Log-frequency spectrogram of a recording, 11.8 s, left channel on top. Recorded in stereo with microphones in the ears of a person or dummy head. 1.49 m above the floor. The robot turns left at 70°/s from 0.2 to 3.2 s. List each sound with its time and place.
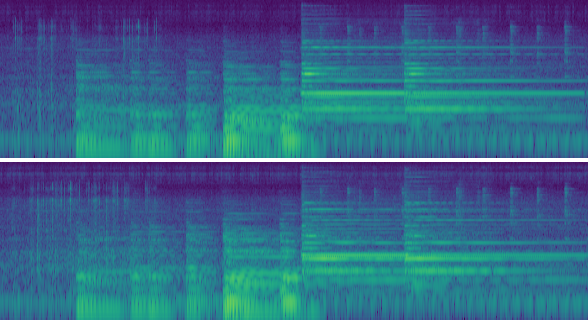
1.5 s a piano: 85° left, 0.7 m; by 4.3 s 35° right, 0.7 m
4.5 s a piano: 50° right (ahead or behind), 1.7 m
6.0 s ticking: 30° left (ahead or behind), 1.4 m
